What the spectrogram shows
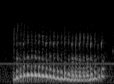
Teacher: First of all, a lip trill is going to increase your breath support because it limits the airflow. When you do a brrr, you've got steady air and notes that change. So it's causing you to regulate the breath.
